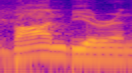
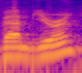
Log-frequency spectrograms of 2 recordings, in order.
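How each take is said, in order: First: The first word is said with a 'von' vowel. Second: The first word is said with a 'van' vowel. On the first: The speaker calls it right. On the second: The speaker calls it wrong.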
